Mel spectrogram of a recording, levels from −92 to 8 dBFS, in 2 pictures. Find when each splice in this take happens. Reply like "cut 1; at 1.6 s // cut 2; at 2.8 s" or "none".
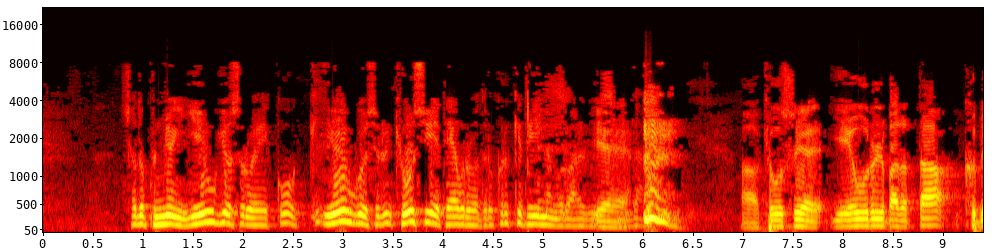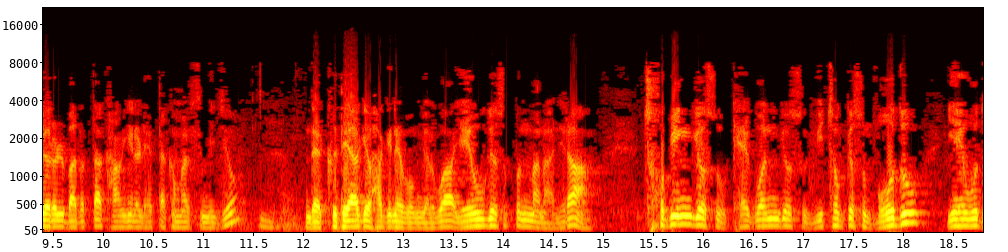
cut 1; at 17.5 s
